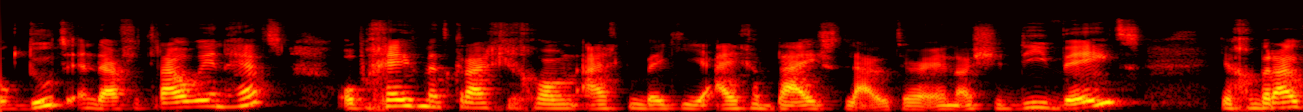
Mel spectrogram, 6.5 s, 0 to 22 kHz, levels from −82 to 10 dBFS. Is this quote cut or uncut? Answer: uncut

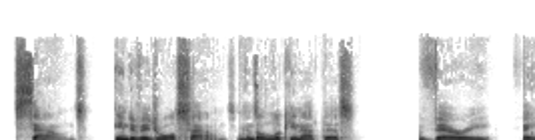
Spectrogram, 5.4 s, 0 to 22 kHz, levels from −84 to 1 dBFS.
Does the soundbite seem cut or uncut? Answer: cut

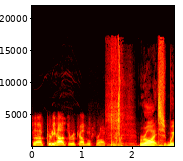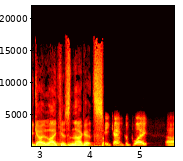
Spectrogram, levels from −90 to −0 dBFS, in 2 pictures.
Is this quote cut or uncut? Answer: cut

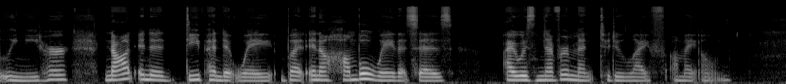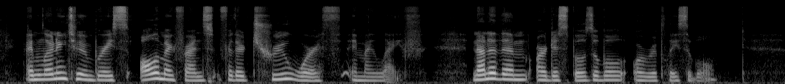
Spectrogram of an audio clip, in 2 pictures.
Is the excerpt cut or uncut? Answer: cut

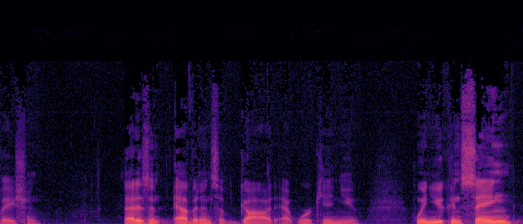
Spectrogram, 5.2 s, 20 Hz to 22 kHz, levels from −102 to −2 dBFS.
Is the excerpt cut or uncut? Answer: uncut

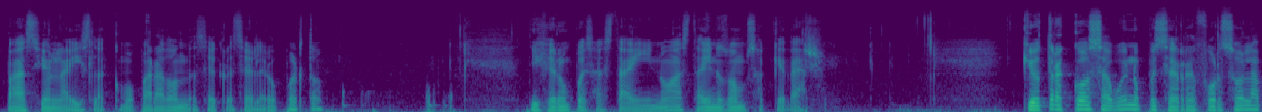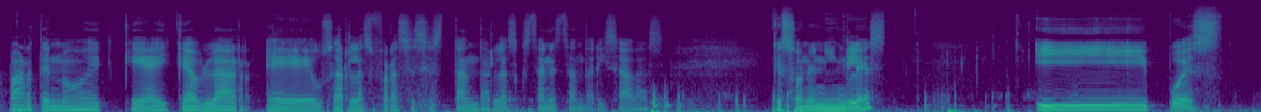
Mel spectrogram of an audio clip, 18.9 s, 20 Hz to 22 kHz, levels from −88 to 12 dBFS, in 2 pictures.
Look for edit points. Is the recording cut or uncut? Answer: uncut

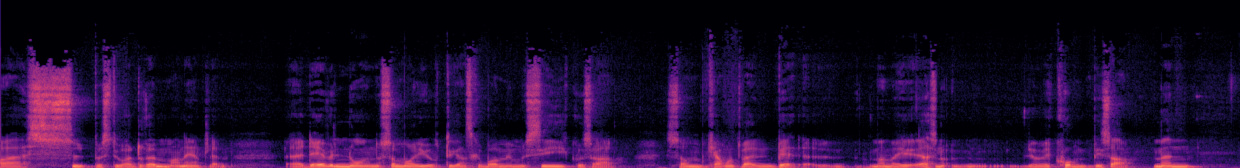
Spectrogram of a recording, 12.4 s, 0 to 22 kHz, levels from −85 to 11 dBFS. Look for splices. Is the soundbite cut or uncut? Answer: cut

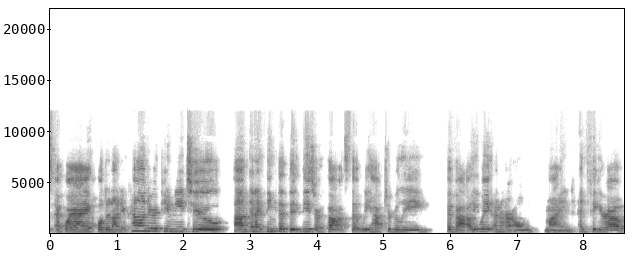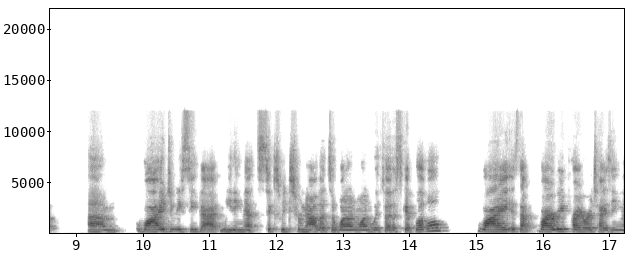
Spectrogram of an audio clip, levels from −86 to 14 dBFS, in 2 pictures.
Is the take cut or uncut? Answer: cut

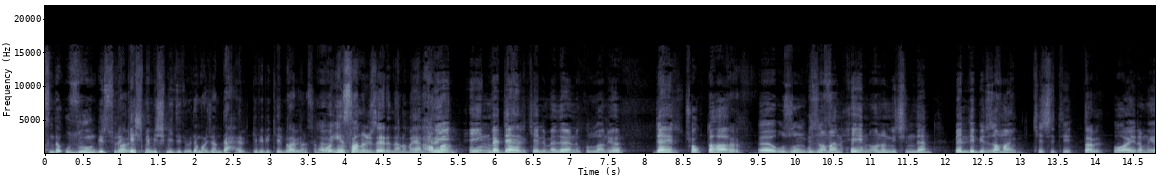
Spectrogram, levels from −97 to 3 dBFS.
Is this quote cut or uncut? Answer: uncut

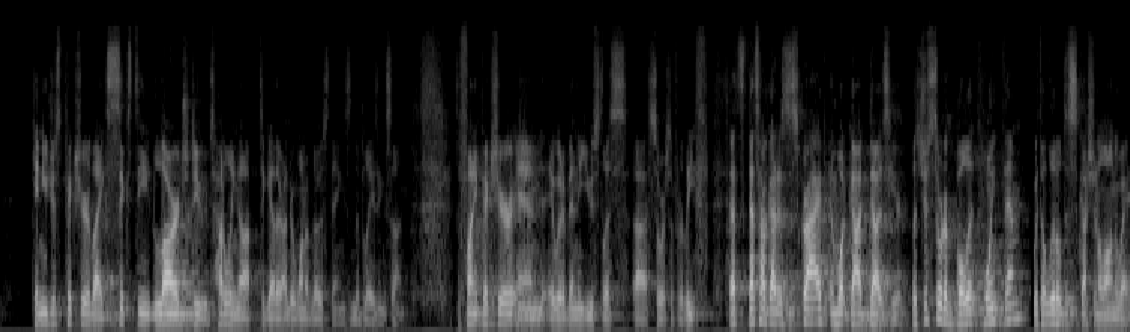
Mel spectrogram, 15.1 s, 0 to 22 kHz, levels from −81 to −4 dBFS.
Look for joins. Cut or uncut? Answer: cut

